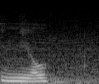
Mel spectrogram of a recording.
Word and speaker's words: Nier: ruins attraction square all right apparently it is pronounced Neil whenever I've heard it in the context of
